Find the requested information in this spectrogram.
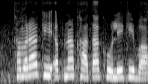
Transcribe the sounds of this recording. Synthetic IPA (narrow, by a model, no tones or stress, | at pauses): hɐmɾakeʔɐpnakʰaːt̪akʰoːlekebaː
